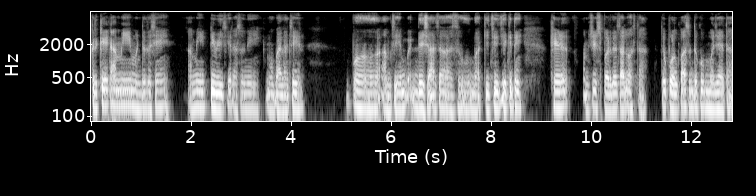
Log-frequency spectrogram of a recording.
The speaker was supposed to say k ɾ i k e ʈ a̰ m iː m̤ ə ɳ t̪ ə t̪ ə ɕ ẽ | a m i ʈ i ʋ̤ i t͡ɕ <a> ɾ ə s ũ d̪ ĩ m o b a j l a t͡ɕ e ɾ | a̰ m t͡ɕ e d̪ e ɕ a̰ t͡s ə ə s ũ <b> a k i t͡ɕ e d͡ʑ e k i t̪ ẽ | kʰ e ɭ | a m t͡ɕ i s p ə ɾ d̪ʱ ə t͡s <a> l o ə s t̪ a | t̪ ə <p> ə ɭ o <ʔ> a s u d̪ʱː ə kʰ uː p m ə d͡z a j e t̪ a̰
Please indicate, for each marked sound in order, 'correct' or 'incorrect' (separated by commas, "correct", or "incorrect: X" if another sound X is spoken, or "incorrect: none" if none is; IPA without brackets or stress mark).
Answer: incorrect: e, correct, correct, correct, incorrect: p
